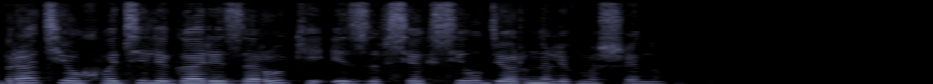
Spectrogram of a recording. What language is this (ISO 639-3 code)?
rus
